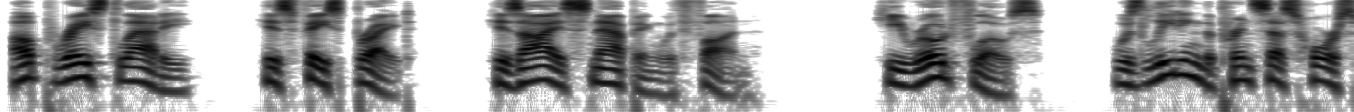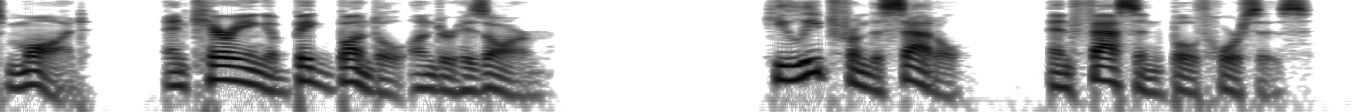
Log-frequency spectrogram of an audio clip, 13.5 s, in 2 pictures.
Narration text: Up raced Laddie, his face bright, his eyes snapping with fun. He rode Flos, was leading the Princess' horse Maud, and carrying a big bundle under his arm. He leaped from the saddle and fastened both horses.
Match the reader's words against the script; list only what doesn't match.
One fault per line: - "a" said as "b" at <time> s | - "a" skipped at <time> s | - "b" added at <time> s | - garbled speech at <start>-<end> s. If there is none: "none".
none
